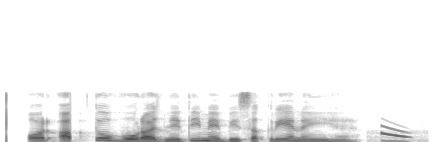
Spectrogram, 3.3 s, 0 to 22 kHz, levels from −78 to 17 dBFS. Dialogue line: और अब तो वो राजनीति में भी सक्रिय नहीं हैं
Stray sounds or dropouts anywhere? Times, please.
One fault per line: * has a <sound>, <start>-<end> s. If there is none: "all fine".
* has a dropout, 0.5-0.6 s
* has a chirp, 2.9-3.1 s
